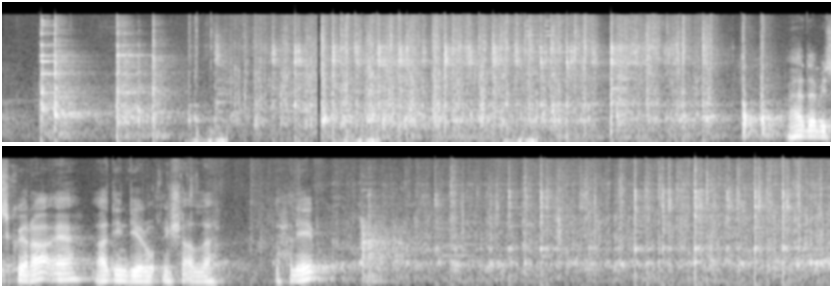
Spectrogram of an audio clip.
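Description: A wire whisk rattles and scrapes quickly against a metal bowl.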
